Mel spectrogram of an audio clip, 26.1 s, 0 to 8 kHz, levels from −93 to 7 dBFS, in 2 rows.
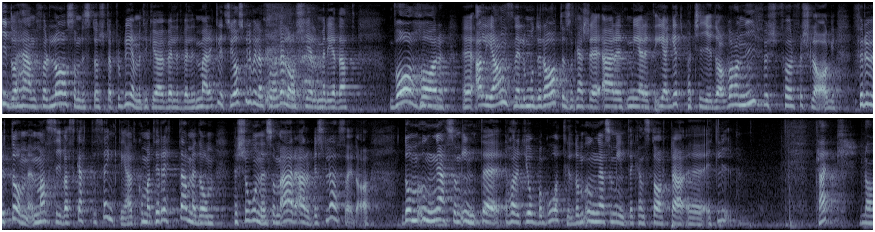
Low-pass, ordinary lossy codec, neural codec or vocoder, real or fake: none; none; none; real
